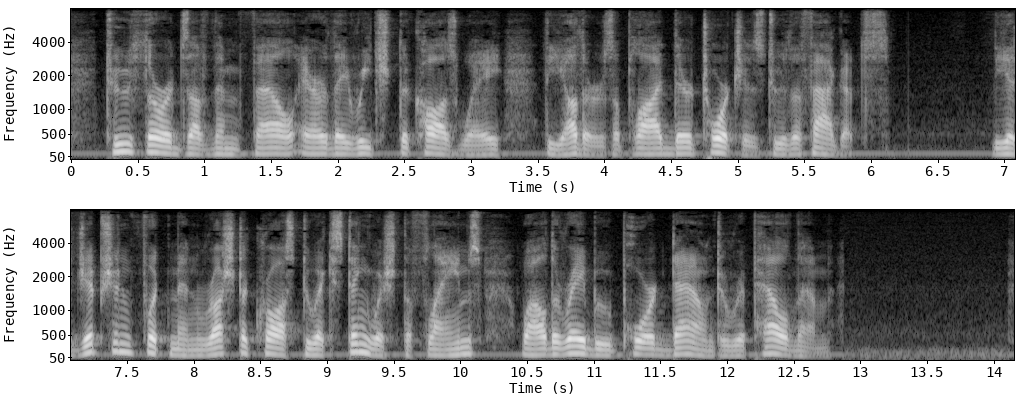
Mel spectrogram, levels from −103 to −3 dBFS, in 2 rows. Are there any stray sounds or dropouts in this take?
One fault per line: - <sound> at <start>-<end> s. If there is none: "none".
none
